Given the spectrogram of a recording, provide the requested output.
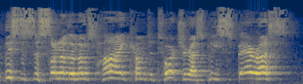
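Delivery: high, loud, frightened begging; mock panicked pleading. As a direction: plead for mercy as a terrified demon. Demons acted begging Jesus for mercy.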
